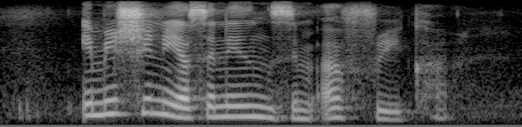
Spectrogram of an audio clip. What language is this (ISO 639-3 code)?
ssw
